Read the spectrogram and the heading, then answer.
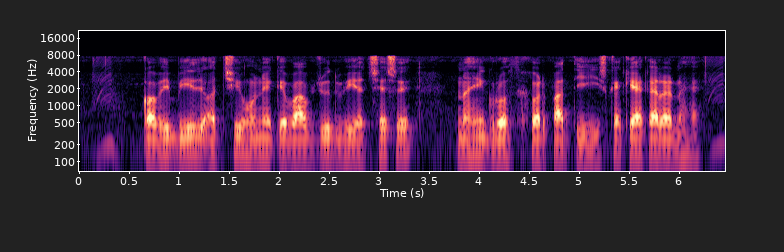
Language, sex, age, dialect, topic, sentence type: Magahi, male, 25-30, Western, agriculture, question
